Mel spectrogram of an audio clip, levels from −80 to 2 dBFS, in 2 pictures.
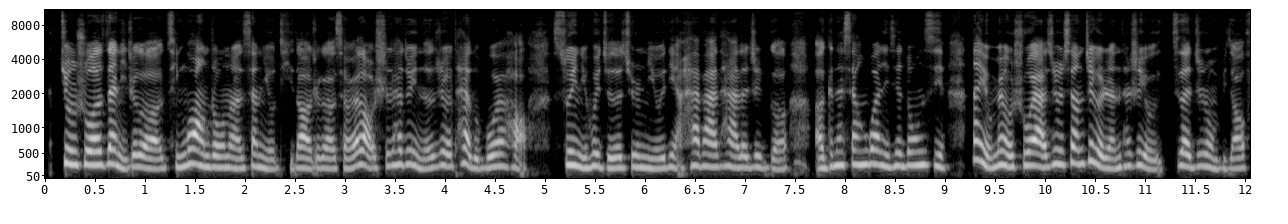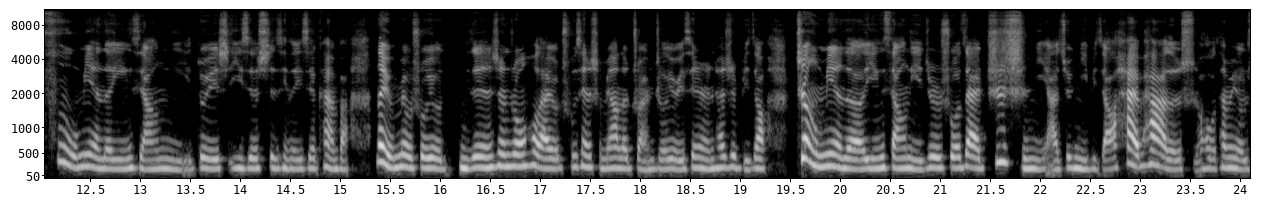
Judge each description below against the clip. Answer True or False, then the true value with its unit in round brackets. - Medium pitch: False (210 Hz)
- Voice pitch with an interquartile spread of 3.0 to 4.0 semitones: True (3.7 semitones)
